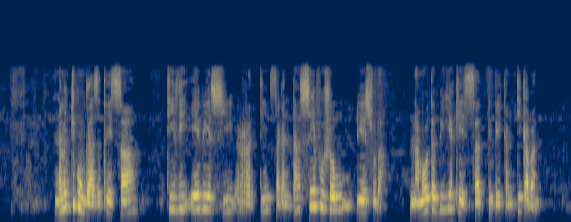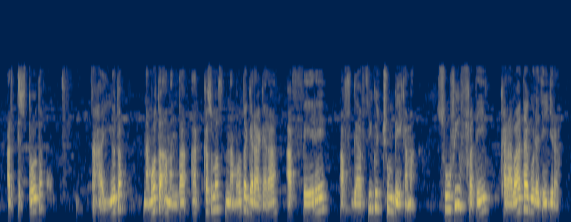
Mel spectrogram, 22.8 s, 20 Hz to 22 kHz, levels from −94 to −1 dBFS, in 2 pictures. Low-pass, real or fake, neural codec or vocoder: 7.2 kHz; real; none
